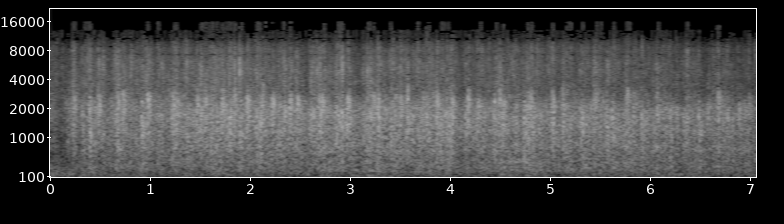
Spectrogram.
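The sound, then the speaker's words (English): Warm audience applause welcomes a speaker at a Christian fellowship gathering. The clapping is dense and steady, holding at an even level with no talk over it for about seven seconds. “everybody, please give a warm welcome to Tony Bohannon”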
